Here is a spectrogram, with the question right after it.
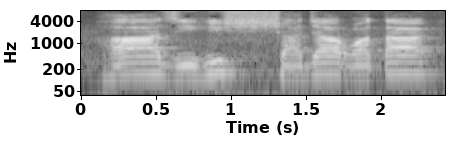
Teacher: شین کو 2 بار پڑھیں گے، سختی کے ساتھ پڑھیں گے، درمیان میں الف اور لام کو چھوڑ دیں گے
